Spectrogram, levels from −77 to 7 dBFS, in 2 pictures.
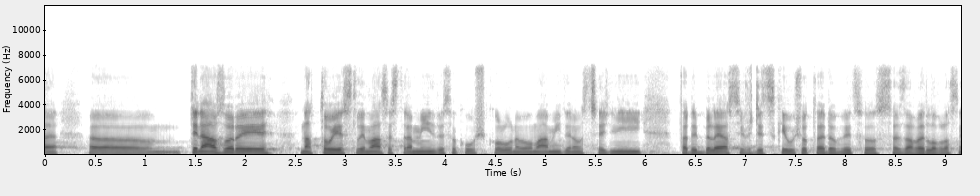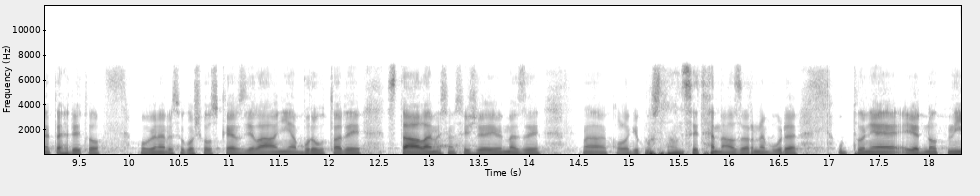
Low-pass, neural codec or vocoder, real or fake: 7.2 kHz; codec, 16 kHz, 4 kbps, FunCodec, trained on LibriTTS, 50 frames a second; fake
